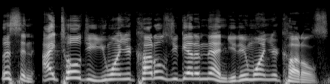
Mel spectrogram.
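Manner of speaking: put-on aggressive voice, loud and high. Retelling scolding a stubborn daughter at bedtime: imitating aggressive scolding. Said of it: "saying it, like, aggressive to her".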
